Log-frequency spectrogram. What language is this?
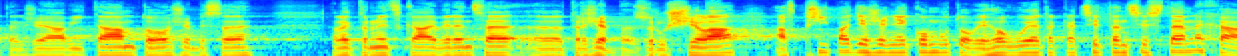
Czech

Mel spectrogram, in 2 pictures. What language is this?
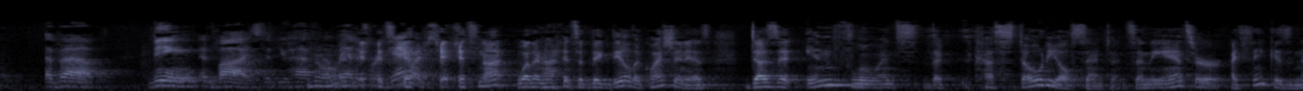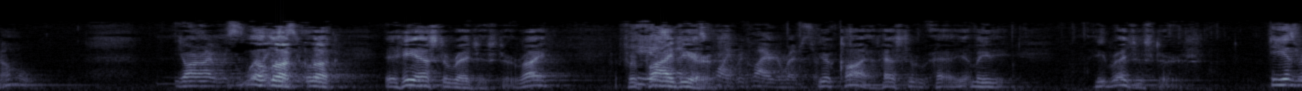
English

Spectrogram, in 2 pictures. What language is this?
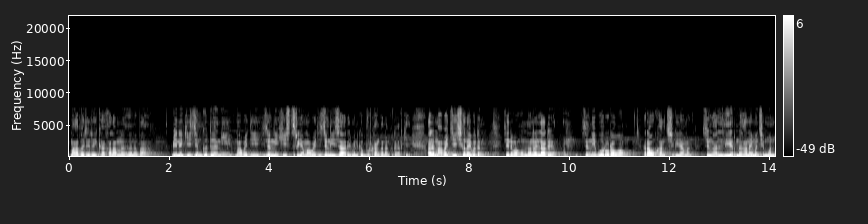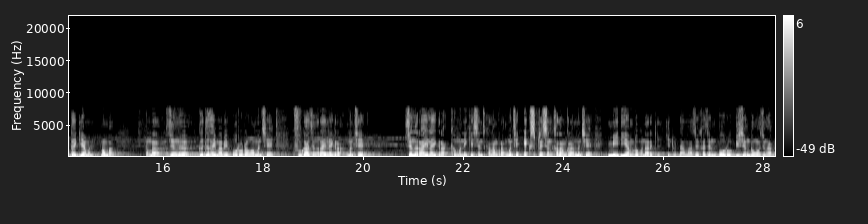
Bodo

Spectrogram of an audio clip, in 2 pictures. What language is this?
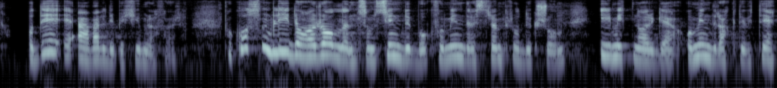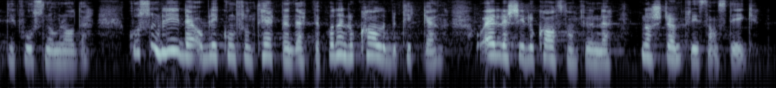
Norwegian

